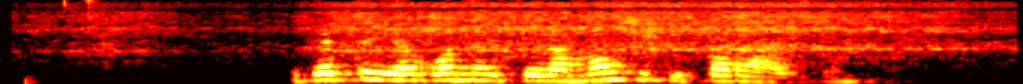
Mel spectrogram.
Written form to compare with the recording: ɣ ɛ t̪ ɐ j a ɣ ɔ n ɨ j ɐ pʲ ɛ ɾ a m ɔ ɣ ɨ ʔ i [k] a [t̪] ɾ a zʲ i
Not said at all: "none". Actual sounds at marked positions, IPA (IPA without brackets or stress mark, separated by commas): p, none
